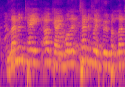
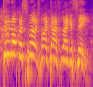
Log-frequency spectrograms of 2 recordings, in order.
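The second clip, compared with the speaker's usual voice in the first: hammed-up indignant outburst, louder and rising; mock offended daughter; 5 semitones higher, 10 dB louder than usual. As Walt Disney's daughter scolding the crowd, mock outraged. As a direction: play the outraged heir defending her father. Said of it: "daughter of Walt Disney".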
